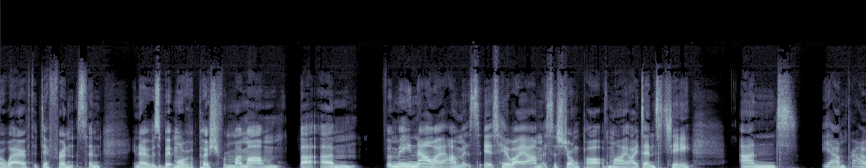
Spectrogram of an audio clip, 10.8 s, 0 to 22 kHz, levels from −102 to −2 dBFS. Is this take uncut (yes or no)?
yes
